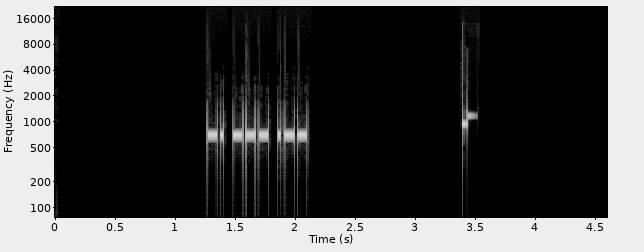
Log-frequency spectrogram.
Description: Morse code, heard as a keyed tone, about 44 wpm, 700 Hz. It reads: NOW
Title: Top 200 Words 45wpm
